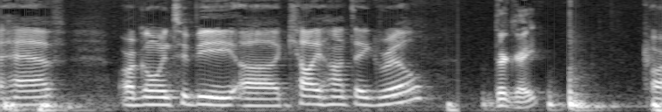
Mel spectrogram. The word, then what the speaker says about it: Caliente: And some of the restaurants that we're going to have are going to be Caliente Grill. They're great. All right, how do I pronounce it? Caliente. Caliente. All right.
